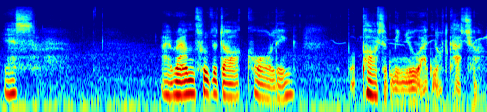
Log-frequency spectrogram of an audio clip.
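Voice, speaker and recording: An actress playing an elderly Irish grandmother in a radio drama, recounting her past in a measured, sorrowful, wistful way. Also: a bass voice, animated, a little hiss or hum, exaggerated voice. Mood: haunted regret. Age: older.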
